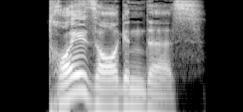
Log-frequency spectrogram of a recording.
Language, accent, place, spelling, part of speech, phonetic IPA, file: German, Germany, Berlin, treusorgendes, adjective, [ˈtʁɔɪ̯ˌzɔʁɡn̩dəs], De-treusorgendes.ogg
- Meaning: strong/mixed nominative/accusative neuter singular of treusorgend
